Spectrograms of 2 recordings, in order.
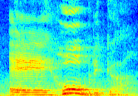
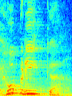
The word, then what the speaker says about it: rubrica: Por exemplo, quando nós falamos rúbrica, não existe rúbrica, é rubrica. Se fosse rúbrica, teria o acento, porque é a proparoxítona.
